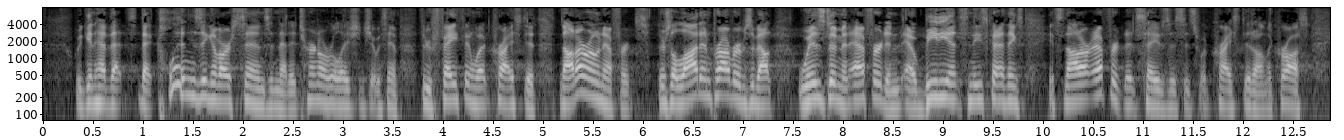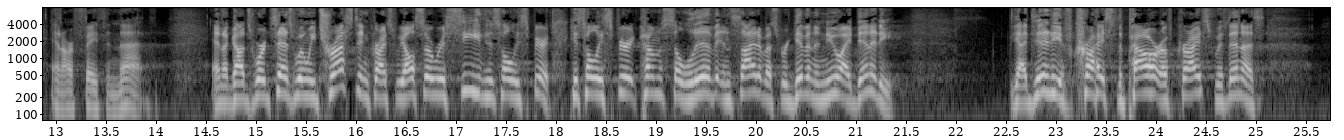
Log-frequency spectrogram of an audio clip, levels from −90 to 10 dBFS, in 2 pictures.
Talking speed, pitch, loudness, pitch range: 230 wpm, 175 Hz, -19 LUFS, 145-215 Hz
